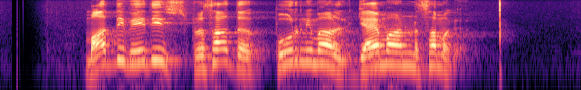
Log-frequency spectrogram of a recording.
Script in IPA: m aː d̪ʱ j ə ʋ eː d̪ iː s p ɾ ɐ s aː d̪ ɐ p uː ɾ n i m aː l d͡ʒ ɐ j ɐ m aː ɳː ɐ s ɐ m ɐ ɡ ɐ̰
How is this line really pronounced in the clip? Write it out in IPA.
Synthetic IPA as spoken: m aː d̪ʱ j ɐ ʋ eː d̪ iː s p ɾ ɐ s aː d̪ ɐ p uː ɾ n i m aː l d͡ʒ ɐ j ɐ m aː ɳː ɐ s ɐ m ɐ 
